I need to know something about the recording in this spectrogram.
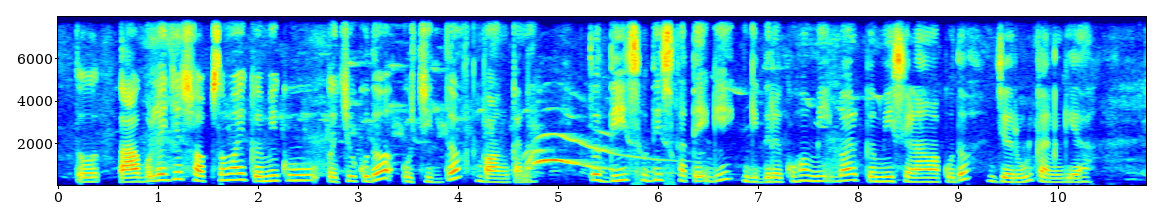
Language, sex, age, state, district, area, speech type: Santali, female, 18-30, West Bengal, Malda, rural, spontaneous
